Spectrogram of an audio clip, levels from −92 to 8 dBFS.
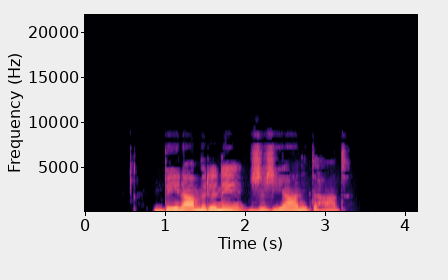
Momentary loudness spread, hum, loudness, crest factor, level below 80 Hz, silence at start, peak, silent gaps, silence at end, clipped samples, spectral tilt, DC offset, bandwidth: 15 LU; none; -16 LUFS; 18 dB; -66 dBFS; 0.85 s; 0 dBFS; none; 0.9 s; under 0.1%; -6 dB/octave; under 0.1%; 7.8 kHz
